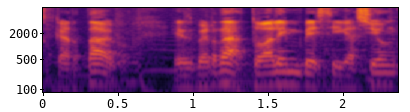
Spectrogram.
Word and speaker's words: Cartago: alberto grillé que bueno que no se pronuncia a cartago como estoy diciendo perdón se me olvido sino cartago que la producción correcta es cartago es verdad toda la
